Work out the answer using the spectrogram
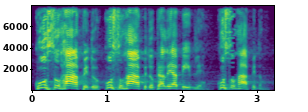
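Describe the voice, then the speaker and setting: A priest giving a fiery sermon, swinging widely between loud high exclamations and low quiet phrases, asking rhetorical questions and leading the congregation in call-and-response. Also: male voice, sing-song, a little fast, slightly rough. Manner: impassioned preaching with wide swings in pitch and loudness, rhetorical questions. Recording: long church reverb.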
